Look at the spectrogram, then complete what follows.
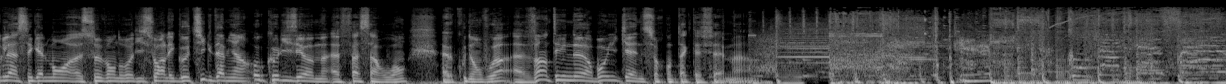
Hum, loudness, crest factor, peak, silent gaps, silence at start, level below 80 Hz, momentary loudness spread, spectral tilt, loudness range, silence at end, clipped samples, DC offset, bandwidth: none; -25 LUFS; 16 dB; -10 dBFS; none; 0 s; -34 dBFS; 4 LU; -3.5 dB/octave; 2 LU; 0 s; under 0.1%; under 0.1%; 15.5 kHz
